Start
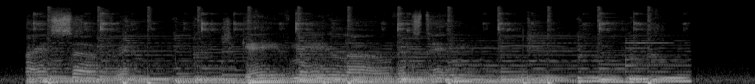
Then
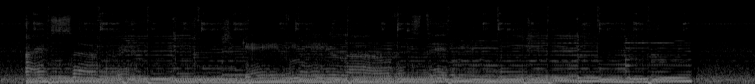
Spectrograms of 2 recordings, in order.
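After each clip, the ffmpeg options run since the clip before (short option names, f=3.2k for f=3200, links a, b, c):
-filter_complex "[0:a]acrossover=split=180|1200[a][b][c];[a]acompressor=threshold=-32dB:ratio=4[d];[b]acompressor=threshold=-38dB:ratio=4[e];[c]acompressor=threshold=-49dB:ratio=4[f];[d][e][f]amix=inputs=3:normalize=0,alimiter=level_in=8dB:limit=-24dB:level=0:latency=1:release=17,volume=-8dB,acompressor=threshold=-41dB:ratio=6,volume=5.5dB"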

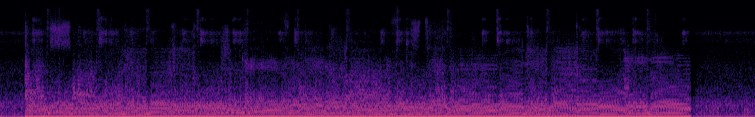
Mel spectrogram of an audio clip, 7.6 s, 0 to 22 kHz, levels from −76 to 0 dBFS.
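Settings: -af "aeval=exprs='abs(val(0))':c=same,volume=5dB"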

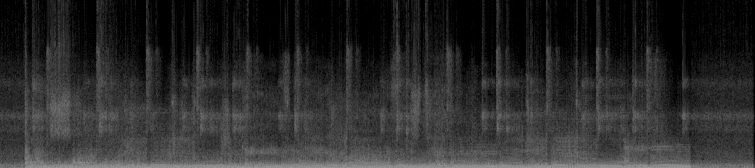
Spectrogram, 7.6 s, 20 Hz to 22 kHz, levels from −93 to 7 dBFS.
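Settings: -af "aecho=1:1:93:0.266"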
